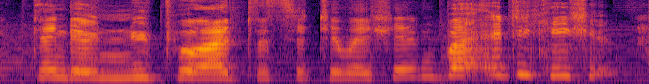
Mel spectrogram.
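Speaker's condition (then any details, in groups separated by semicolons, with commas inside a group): Cerebral palsy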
